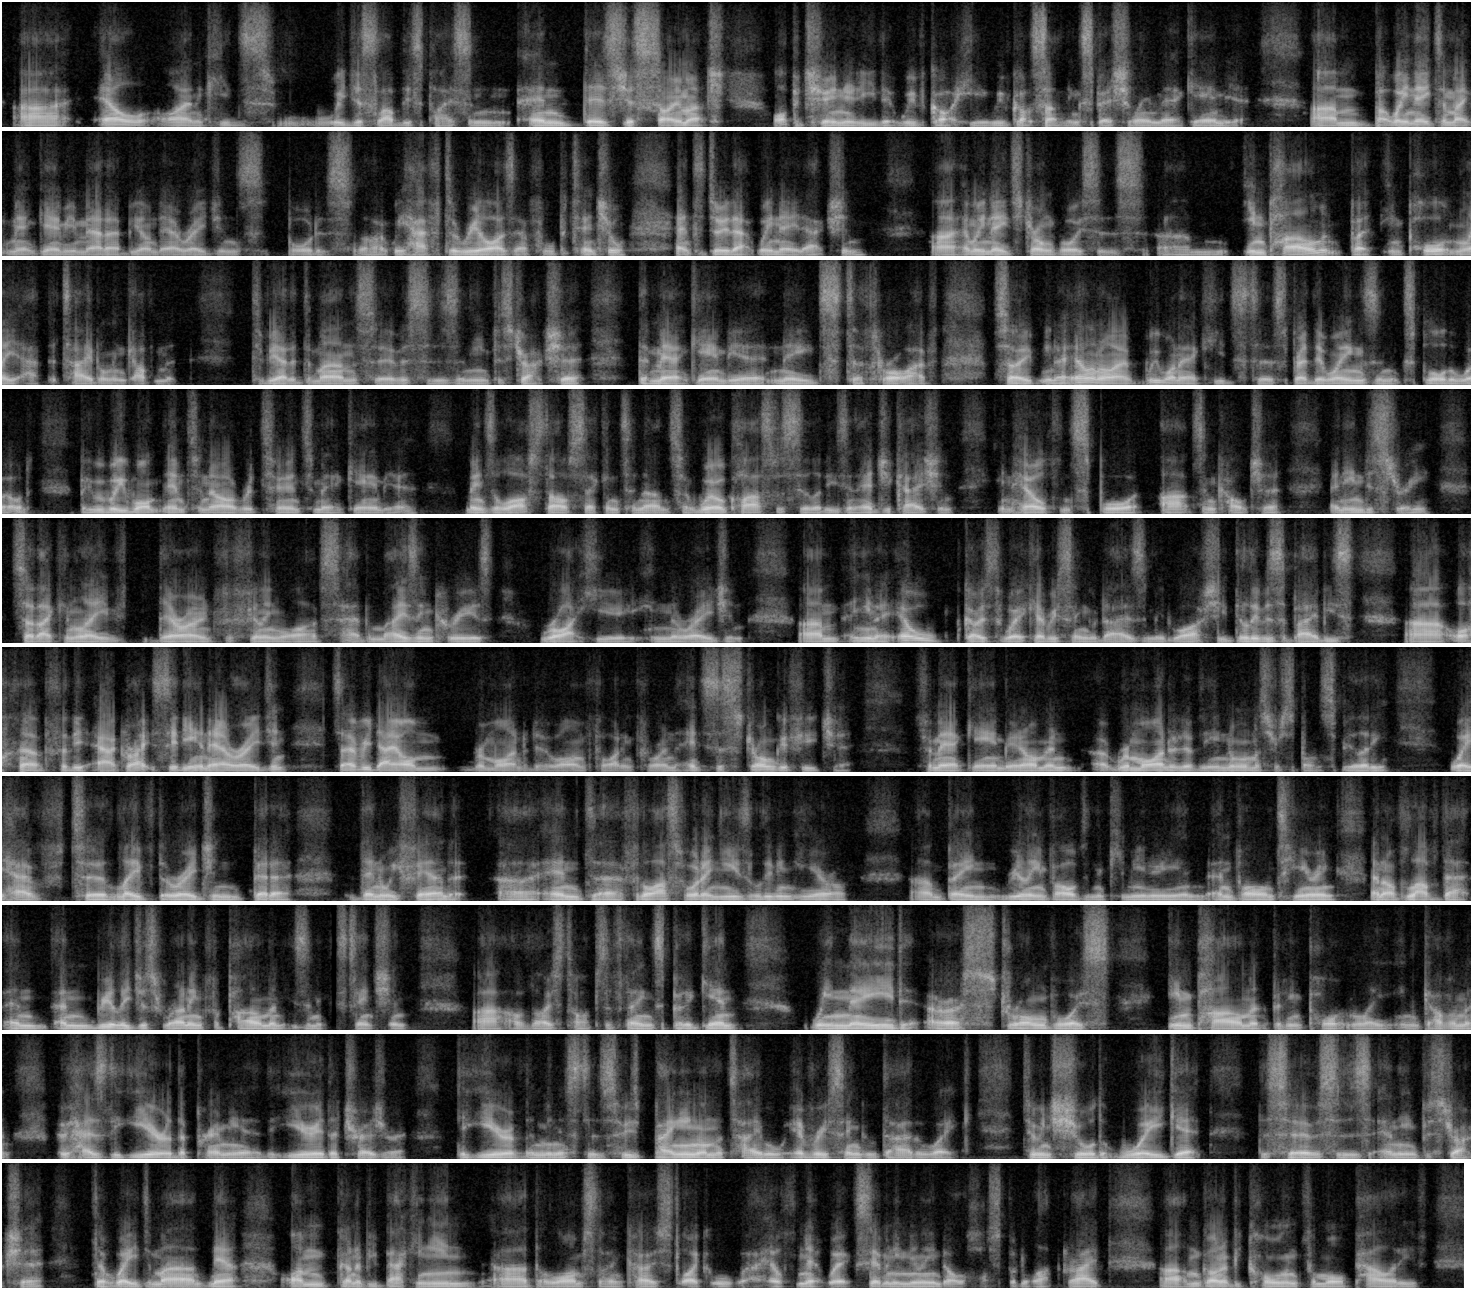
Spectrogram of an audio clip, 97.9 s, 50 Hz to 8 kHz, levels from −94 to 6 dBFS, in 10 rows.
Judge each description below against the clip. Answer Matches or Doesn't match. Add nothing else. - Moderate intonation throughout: Doesn't match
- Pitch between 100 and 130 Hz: Doesn't match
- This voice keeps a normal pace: Doesn't match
